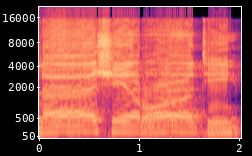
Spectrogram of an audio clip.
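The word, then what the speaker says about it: ناشرات: Kemudian nasyirati pada lafal na sendiri ada mad thabi'i yaitu fathah bertemu alif panjangnya dua harakat. Sy hati-hati jangan dibaca si karena di sini huruf syin.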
